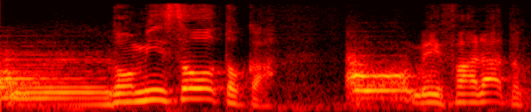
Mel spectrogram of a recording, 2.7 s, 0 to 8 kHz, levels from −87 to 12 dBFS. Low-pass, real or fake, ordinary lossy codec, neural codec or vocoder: 7.2 kHz; fake; MP3, 48 kbps; codec, 16 kHz in and 24 kHz out, 0.9 kbps, LongCat-Audio-Codec, fine tuned four codebook decoder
